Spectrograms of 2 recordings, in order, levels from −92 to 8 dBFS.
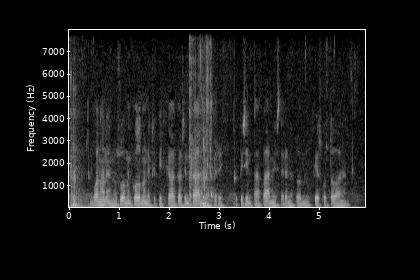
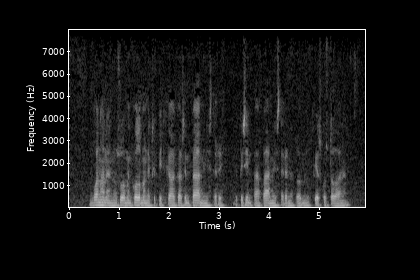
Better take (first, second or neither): second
